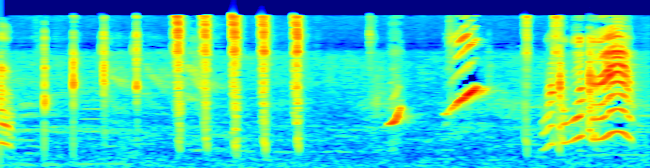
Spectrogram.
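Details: Pet Indian green ringneck parakeet imitating a cat's meow: a run of sharp clicks and taps, then slurred rising and falling meow-like notes, the last one harmonic-rich and wavering.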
